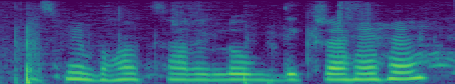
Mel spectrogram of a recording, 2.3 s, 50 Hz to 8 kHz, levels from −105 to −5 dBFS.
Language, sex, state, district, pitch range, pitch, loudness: Hindi, female, Uttar Pradesh, Deoria, 200-225 Hz, 205 Hz, -32 LUFS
